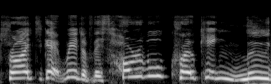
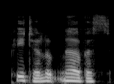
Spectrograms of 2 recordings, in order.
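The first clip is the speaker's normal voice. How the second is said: ordinary delivery, nothing marked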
